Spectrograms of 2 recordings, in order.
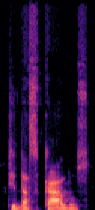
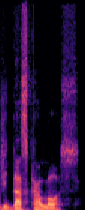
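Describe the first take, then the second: First: The stress is on the penultimate syllable. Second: The stress is on the last syllable.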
